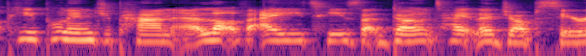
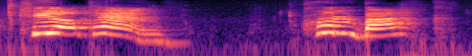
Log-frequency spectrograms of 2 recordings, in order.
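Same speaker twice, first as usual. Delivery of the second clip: calling out; 8 semitones higher, slower than usual. Real, not acted. Calling someone back to table.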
